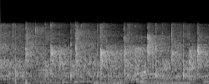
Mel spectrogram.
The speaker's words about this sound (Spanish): Así que todos le tenemos que dar un aplauso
